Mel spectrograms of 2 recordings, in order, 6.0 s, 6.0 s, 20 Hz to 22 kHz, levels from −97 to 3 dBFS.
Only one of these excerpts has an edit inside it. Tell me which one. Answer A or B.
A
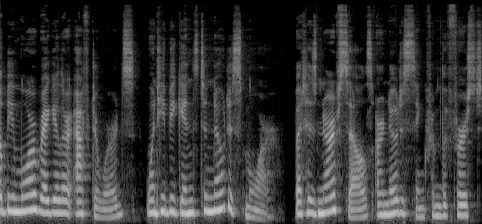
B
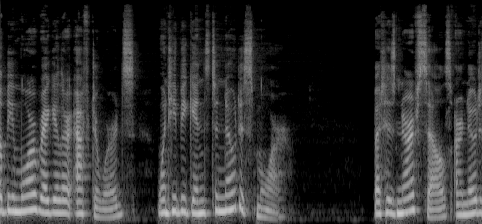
A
